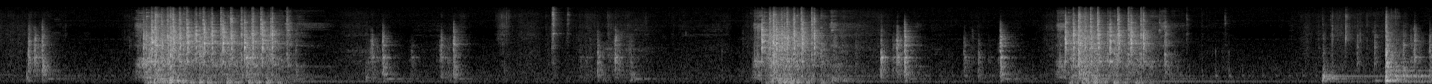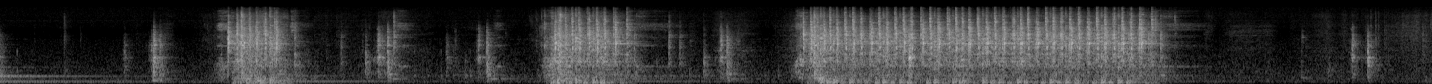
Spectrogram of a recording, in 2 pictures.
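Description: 1978 Yamaha XS650 parallel-twin engine catching in about six loud bursts of running that each falter after a second or so, the last and longest lasting about four seconds near the end. This is a flooded engine that runs mostly on one cylinder and will not stay running, as the owner describes it.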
